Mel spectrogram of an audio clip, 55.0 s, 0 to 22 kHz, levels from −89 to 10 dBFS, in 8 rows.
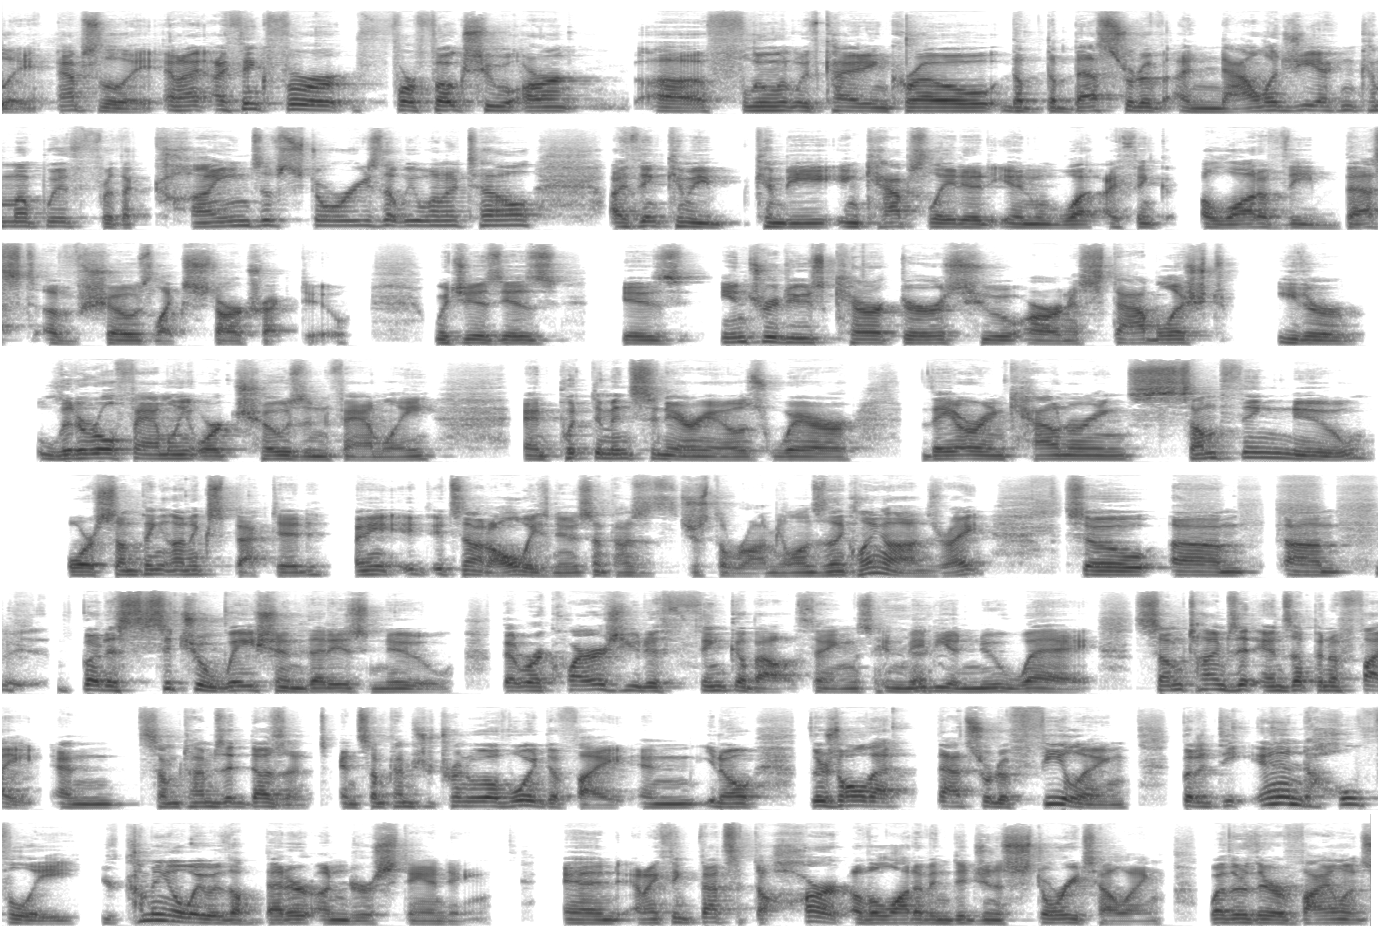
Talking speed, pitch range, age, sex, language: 200 wpm, 120-150 Hz, 30-49, male, English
